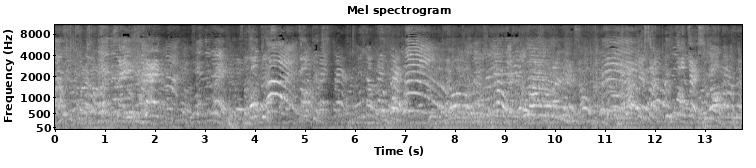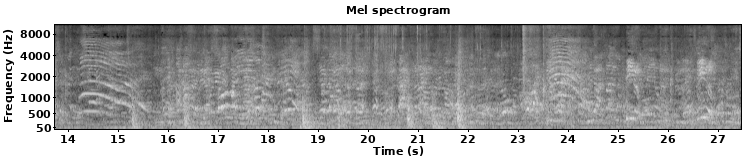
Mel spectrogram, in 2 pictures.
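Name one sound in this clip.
A man shouts loudly at the crowd.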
